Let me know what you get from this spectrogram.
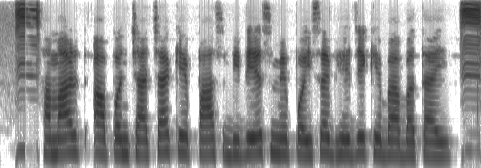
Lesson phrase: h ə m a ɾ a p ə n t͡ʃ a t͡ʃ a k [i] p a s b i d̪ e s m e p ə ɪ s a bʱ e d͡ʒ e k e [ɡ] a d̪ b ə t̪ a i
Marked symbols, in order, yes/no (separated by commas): no, no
